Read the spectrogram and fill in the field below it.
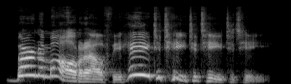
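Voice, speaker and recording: In a put-on character voice with an Irish accent, a man talks at a moderate pace. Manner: gleeful, urging.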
